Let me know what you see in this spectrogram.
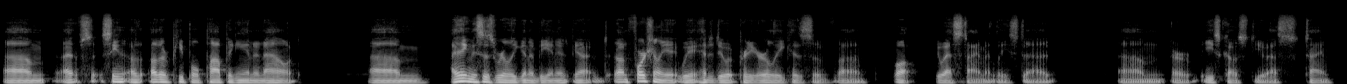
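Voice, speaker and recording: A man hosting a casual livestream discussion, rambling with many fillers and restarts, his voice deep from having just woken up. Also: animated, moderate pace, vocal fry, dark tone, dry recording, studio quality. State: just woke up, deep morning voice. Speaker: summit host.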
